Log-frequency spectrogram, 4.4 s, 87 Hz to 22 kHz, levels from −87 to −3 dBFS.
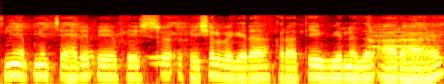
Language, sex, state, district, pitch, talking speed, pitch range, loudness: Hindi, male, Chandigarh, Chandigarh, 140 Hz, 160 wpm, 135-155 Hz, -14 LUFS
